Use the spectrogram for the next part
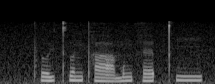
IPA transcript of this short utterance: pʰ ɵ˨˥ ɥ t̪ʰ ɵ˧ n pʰ aː˨˩ m ʊ˨ ŋ h ɛː˨˥ p̚ t̪ʰ iː˧

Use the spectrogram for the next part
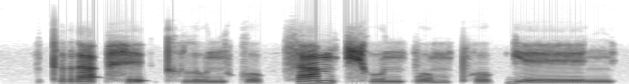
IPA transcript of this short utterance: t r a˦˥ ʔ h e˨˩ ʔ kʰ l u˧ n k o˨˩ k̚ s a˥˩ m t͡ɕʰ u˧ n p o˨˩ m pʰ o˦˥ k̚ j eː˧ ŋ

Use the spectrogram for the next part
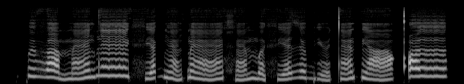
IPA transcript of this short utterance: p ø˥ v a˦˨ m ɛ̃ː˨˥ d ɛ̃ː˥ fʲ a˨˥ ɡ ɛ̃˧˩˧ k͡p ɛ̃ː˧˩˧ x ɛ̃˩˧ m ə˧˩˧ fʲ ɛ˨˥ ð ø˥ bʲ ø˧˩˧ t ɛ̃˨˥ pʲ ãː˧˩˧ qʼ əː˥

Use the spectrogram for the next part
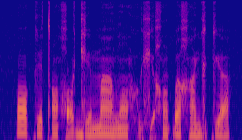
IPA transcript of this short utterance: ɔ k e tʼ ɔ̃ χ ɔ̰ ɡʲ e m ã v ɔ̃ h ṵ xʲ ḛ χ õ ɓ ɐ χ ã ɡʲ ɔ kʲ a

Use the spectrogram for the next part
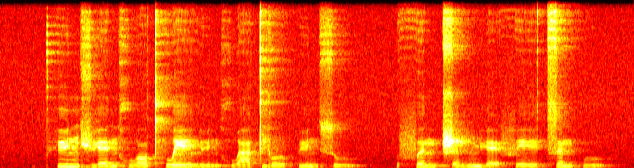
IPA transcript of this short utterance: pʰ y˥ n ɕ ɥ ɛ˧˥ n x w ɔ˧˥ t̪ʰ w e˥˩ ɪ̯ l y̰˨˩ n x w ä˧˥ t̪ j o˥˧ ʊ̯ p y˥˧ n s u˥˩ | f ə˥ n ʈ͡ʂ ə˧˥ n n̪ ɥ ɛ̰˨˩ f e˧˥ ɪ̯ t͡s ə˥˧ n p u˥˩

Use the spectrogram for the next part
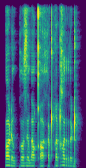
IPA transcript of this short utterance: ɒ ɽ ɤ w k ɔ z ʌ w ʌ w qʼ ɒ x ɒ ɖ q ʌ ɖ ʁ ɔ r ɔ ɖ

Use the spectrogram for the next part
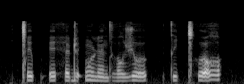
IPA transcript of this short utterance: ǀ ɪ p ʔ e h ɛ ɖ ɪ ʔ ũ ɳ ɛ̃ dʱ ʊ ʁ ʒ ʊ | t i ǀʰ ʊ ʁ

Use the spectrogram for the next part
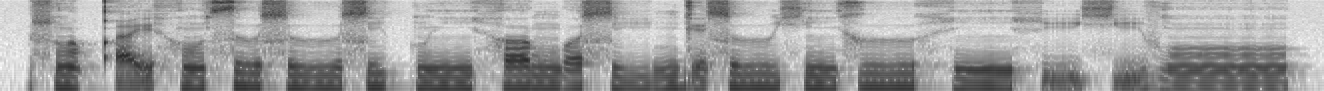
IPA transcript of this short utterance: ɬ õ˧ qʼ ḛ˨˦ h õ˧ s ɯ˦ ɬ ɯː˧ ɬ i˦ kʷ ĩː˨ h ʌ˧ ŋʷ ʌ˨ ɬ iː˨ ŋ ɡ ḛ˦ ɬ ɯː˦ ç ĩ˧ x ɯː˦ h ĩː˨ h ḭ˧ ç ḭ˦ v õː˨

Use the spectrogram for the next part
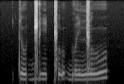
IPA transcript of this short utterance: t u˩ ɡ͡ǁ i˨˩˦ ǁ ṵ˩˧˩ ɡʷ i˩ ŋ͡ǁ u˨˦

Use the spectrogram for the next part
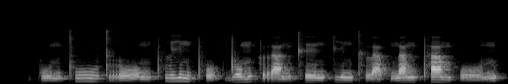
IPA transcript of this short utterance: k u˨˩ n tʰ uː˥˩ t r oː˨˩ ŋ pʰ l i˥˩ n pʰ o˨˩ k̚ d o˦˥ m k r a˩˦ n kʰ e˧ n k i˧ n kʰ l a˨˩ p̚ n a˦˥ n pʰ a˥˩ m p o˩˦ n

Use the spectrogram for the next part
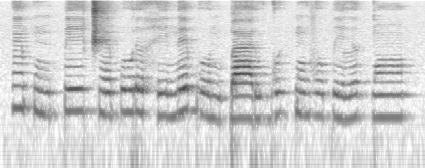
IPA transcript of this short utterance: ɛ̃˦ p ũ˨ ŋ k͡p eː˦ t͡ʃ ɛ̃˧ p o˦ ɾ ə˨ h e˨ n ɛ˦ b oː˨ n ɡ͡b aː˨ ɾ u˨ ɡʷ ɨ˦ k͡p ũ˧ v o˧ p e˨ l ə˦ ɡ͡b ɔ̃˦

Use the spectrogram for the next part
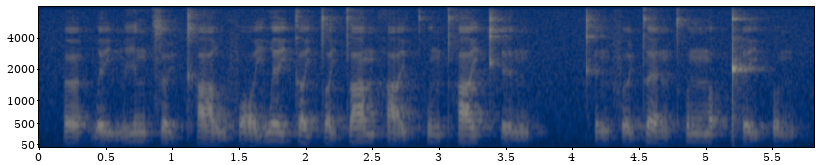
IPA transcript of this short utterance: œː˨ k̚ w e˨˩ j m iː˥ n t͡s ɵ˨˩ ɥ kʰ aː˨ w f ɔː˨˥ j w e˥ j k ɐ˧ j t̪ ɐ˨˧ j t̪ aː˥ m h aː˨˥ j kʷʰ ɐ˥ n t̪ʰ aː˥ j kʰ ɪ˨ ŋ | kʰ ɪ˨ ŋ f ɵ˨˥ ɥ t̪ ɛː˨˧ ŋ t̪ʰ ʊ˥ ŋ m ɐ˥ p̚ kʰ e˨ j h ʊ˨˩ ŋ

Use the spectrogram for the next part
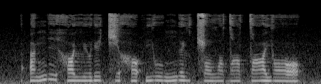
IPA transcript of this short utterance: ʔ a ŋ i h ɒ lʲ u ɾʲ ə t͡ɕ ə h ɔ ʔ j u ŋ ɪ lʲ t͡ɕ u ðˤ ə dˤ a tˤ a j ɔ

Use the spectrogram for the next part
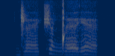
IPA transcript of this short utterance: ɖ͡ʐ ɛ̃ː t͡ʃ ə ŋ͡ǃ ɛː ɾʲ ɛ̃

